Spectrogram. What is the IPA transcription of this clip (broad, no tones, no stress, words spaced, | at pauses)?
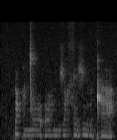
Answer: ɾuqe ŋ͡ǀoː ʔoːʁŋiʒɯʁse ʒi ðɯǃʰa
